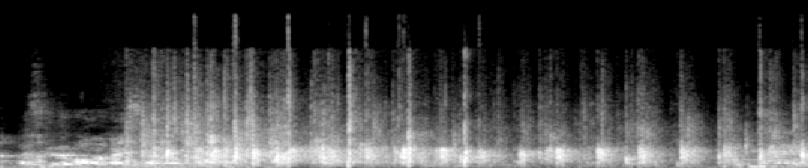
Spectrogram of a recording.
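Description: Audience applause after an improv performance: dense, sustained clapping from a crowd filling the whole stretch, loud and close, with a few voices briefly audible at the start.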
